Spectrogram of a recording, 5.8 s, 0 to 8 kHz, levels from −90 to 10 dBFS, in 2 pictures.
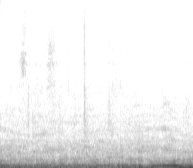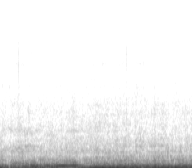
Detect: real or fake fake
